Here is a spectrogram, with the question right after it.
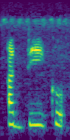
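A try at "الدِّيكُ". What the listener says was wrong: Ad-diku. Okay, correct.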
